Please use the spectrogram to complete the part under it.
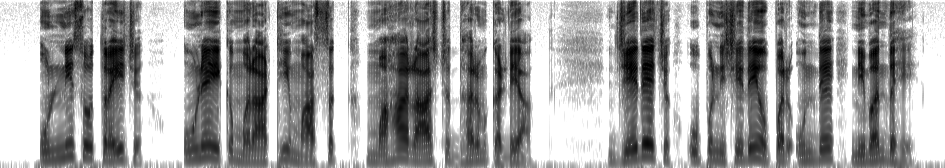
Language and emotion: Dogri, neutral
